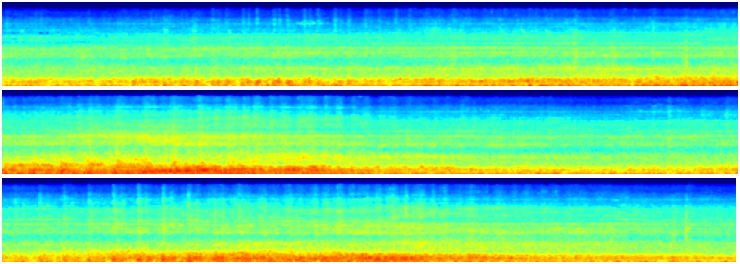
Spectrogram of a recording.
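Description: Passenger train coaches rolling slowly past on the track: a steady wheel-on-rail rumble with clickety-clack, growing louder for a few seconds twice, about midway and near the end.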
